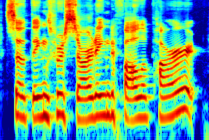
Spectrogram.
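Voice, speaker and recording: A woman's voice: mid-range voice, little pitch movement, normal speed. A woman co-hosting a podcast in casual chat, rambling and laughing often. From United States. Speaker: podcast co-host.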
